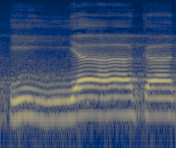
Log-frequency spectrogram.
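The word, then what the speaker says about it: إِيَّاكَ: Kemudian dalam membaca iyyakana biasanya kita ya tasdidnya itu kita salah begini bacanya. Iyyaka ada nggak yang begitu? Atau namanya bahasa ininya inqita'us saut. Itu suaranya diputus. Iyyaka na'budu wa iyyaka. Ada nggak yang begitu? Banyak. Nggak boleh ya.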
